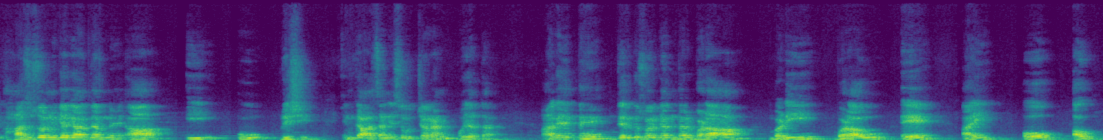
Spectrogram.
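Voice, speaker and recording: A man with a slightly high voice teaches an exam-prep grammar lesson, putting questions to the class and then answering them himself. He stands away from the mic, so his voice sounds thin and distant. The room echoes a great deal. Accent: Indian Hindi.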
